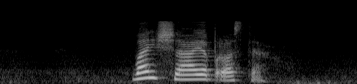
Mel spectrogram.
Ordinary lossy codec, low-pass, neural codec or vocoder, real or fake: none; none; codec, 16 kHz, 0.5 kbps, X-Codec, HuBERT features, trained on LibriSpeech; fake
